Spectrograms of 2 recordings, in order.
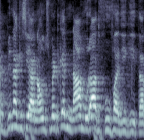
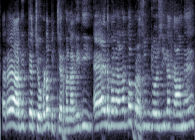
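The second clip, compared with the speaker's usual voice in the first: ordinary talk, nothing marked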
